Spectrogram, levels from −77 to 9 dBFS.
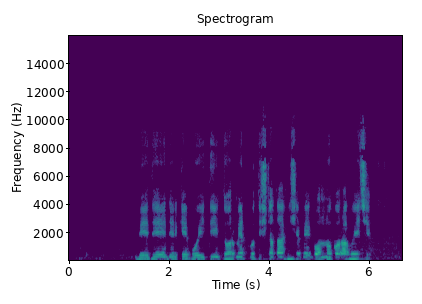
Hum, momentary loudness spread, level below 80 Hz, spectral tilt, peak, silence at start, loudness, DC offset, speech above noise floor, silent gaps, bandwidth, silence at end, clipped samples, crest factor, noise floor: none; 7 LU; -64 dBFS; -4 dB/octave; -12 dBFS; 1.3 s; -31 LUFS; under 0.1%; 44 dB; none; 11 kHz; 0.65 s; under 0.1%; 20 dB; -75 dBFS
